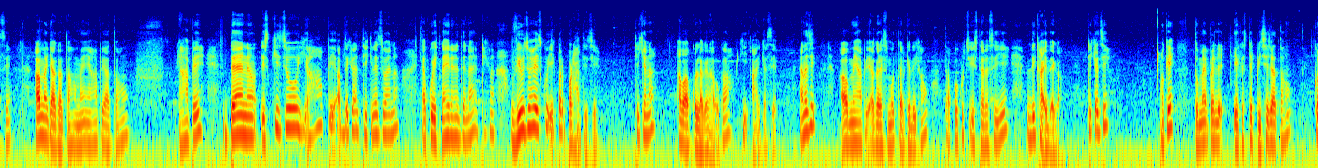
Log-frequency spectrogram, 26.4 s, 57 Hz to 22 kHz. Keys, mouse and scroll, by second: 1.3 middle click, 2.9-4.6 drag, 10.8-12.2 drag, 12.2-13.6 middle drag, 15.0-17.2 middle drag, 17.2-18.9 drag, 18.9-20.2 middle drag, 24.4 ctrl+z.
